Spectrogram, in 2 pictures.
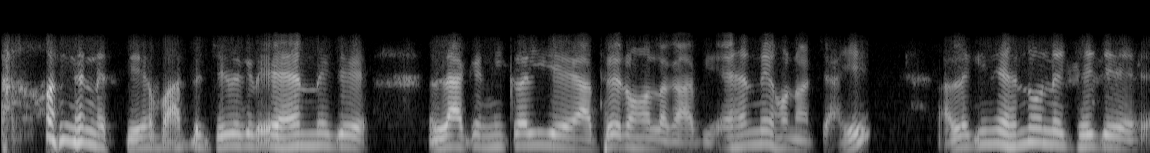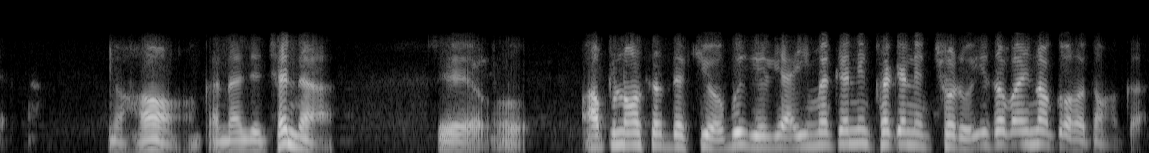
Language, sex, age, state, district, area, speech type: Maithili, male, 45-60, Bihar, Saharsa, urban, conversation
